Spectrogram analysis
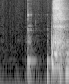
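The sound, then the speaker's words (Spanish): A single loud sneeze: a brief sharp intake of breath, then a forceful, breathy burst that fades out quickly. Nobody speaks. “Buen estornudo.”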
